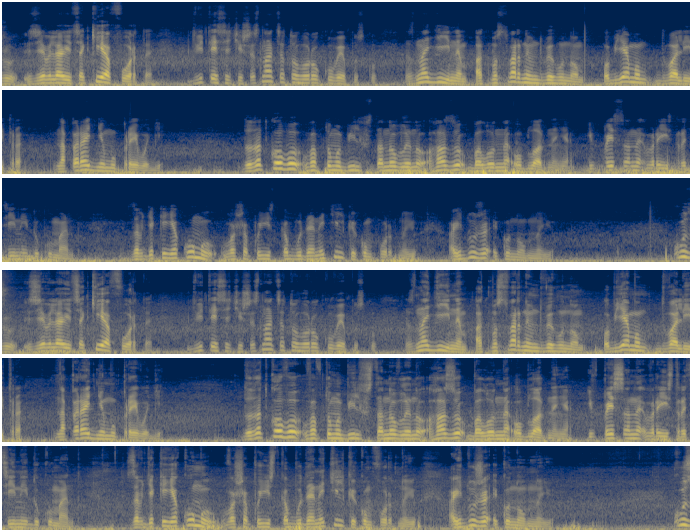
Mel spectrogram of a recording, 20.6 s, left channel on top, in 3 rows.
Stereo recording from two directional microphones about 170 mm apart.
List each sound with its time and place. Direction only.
0.0 s speech: 10° right (ahead or behind)
17.3 s speech: 35° right (ahead or behind)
